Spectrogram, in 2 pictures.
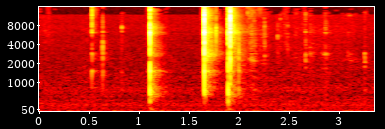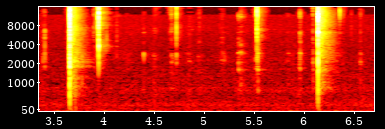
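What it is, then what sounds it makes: Small plastic bottle tapped and scratched. Fingertips and nails tap and scratch the cap and body of a small, hollow green plastic shot bottle with its cap on. Seven sharp, bright, dry clicks stand out at uneven intervals over fainter ticks and scratches, each dying away almost instantly.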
